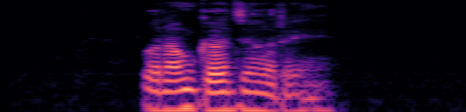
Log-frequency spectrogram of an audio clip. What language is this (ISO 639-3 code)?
urd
